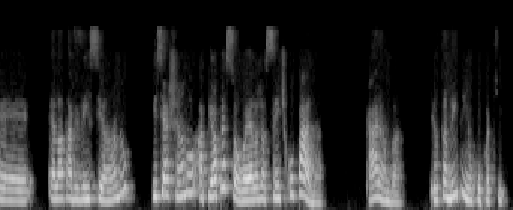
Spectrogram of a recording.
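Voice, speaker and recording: Middle-aged woman, women's mentor, breathy and a touch high, plain-spoken with mild slang, thin phone-quality sound. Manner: casual and direct, addressing listeners, with mild slang. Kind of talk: motivational talk to a group. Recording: tinny phone-like audio.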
